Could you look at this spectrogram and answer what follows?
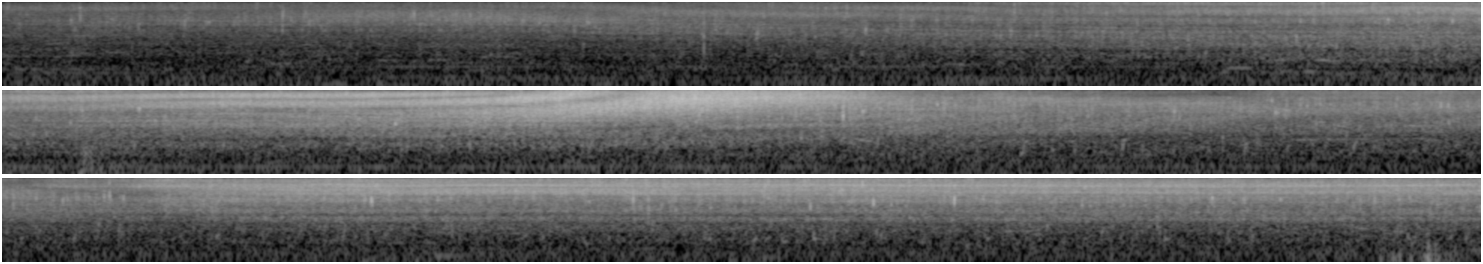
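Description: A steady rushing noise like running water. It grows louder to a peak about halfway through, with a sweeping, whooshing change in tone, then settles back to a steady level.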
